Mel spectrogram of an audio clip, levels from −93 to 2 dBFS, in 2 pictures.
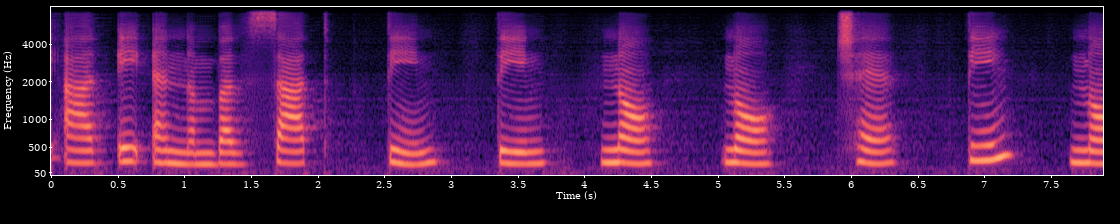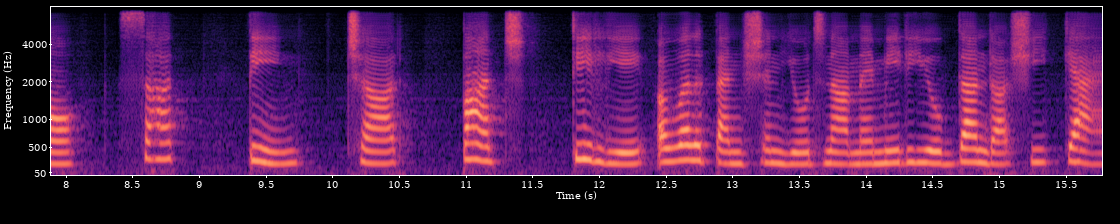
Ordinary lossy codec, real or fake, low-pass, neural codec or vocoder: none; fake; 7.2 kHz; codec, 16 kHz, 0.2 kbps, FocalCodec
